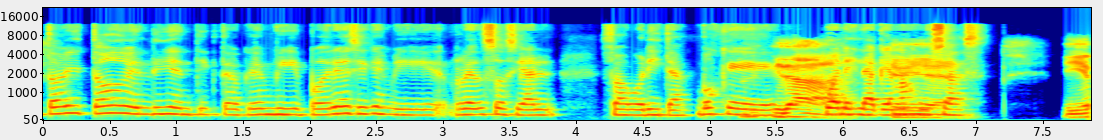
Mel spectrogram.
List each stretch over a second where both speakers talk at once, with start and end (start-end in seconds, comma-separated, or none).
5.2-7.0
